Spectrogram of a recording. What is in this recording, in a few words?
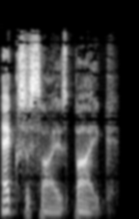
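"exercise bike", British English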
